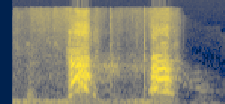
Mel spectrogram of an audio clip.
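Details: A Belgian Malinois during frisbee play and training gives two sharp, loud barks about half a second apart, with a low rumble underneath.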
